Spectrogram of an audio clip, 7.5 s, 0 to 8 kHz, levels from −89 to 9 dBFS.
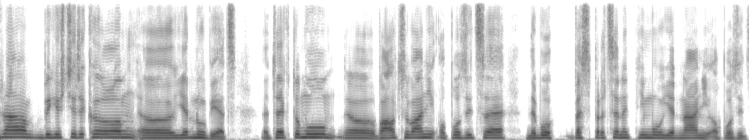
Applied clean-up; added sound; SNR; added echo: neural diffusion model UNIVERSE++.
